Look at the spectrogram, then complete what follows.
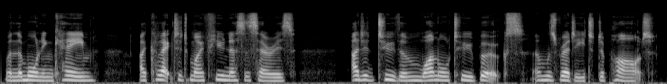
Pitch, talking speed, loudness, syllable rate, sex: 185 Hz, 190 wpm, -18 LUFS, 5.6 syllables/s, female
